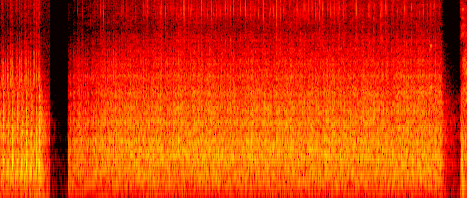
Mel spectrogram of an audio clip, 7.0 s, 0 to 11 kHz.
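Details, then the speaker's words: 120-125 W brushless motor driving a Morse taper 2 grinder spindle via 3D-printed pulley and pulley-stock gear, sitting on glass: rough, chattering run with rapid rattly pulse; mismatched belt profile makes the toothed belt skip teeth. "So you can see it's running quite rough. It doesn't help that it's sitting on a piece of glass, but actually, so the glass really makes it quite a bit louder, but I don't want any of that vibration. The problem is the belt profile."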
